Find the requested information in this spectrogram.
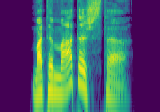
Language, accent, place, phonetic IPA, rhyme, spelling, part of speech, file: German, Germany, Berlin, [mateˈmaːtɪʃstɐ], -aːtɪʃstɐ, mathematischster, adjective, De-mathematischster.ogg
- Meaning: inflection of mathematisch: 1. strong/mixed nominative masculine singular superlative degree 2. strong genitive/dative feminine singular superlative degree 3. strong genitive plural superlative degree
